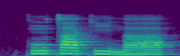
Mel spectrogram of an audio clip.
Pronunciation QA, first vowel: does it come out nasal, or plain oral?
nasal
